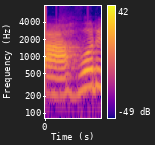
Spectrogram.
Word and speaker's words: árvore: Ah, já ficou fácil, porque nós trabalhamos agora há pouco a palavra árvore, não foi? E descobrimos que a sílaba tônica da palavra árvore é A.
